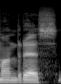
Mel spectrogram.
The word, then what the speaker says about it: Andres: I'm Andres Zanelli. If you can't roll your R's, it's all good.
